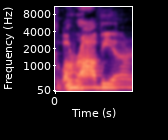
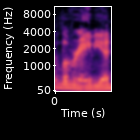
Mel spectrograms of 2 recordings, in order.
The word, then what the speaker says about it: LaRavia: Obviously, the Rockets signing Dorian Finny Smith, Jake Laravia, or Larabia depending on how you want to pronounce it to the Los Angeles Lakers.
